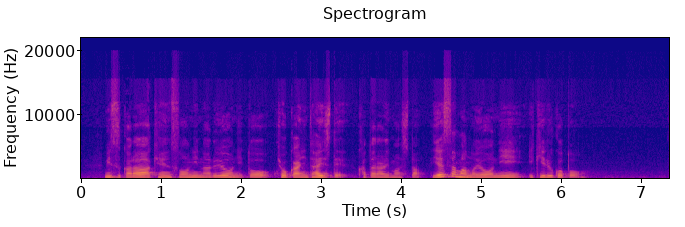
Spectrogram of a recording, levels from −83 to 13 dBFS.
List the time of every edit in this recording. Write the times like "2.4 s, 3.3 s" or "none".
4.3 s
